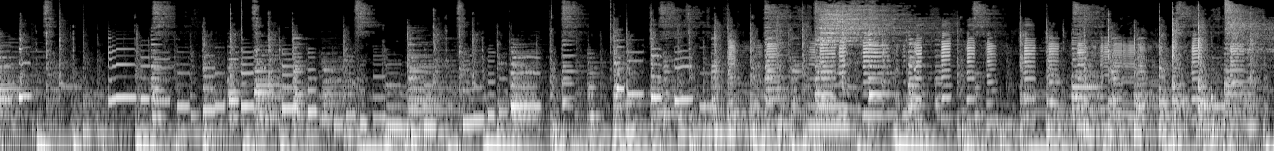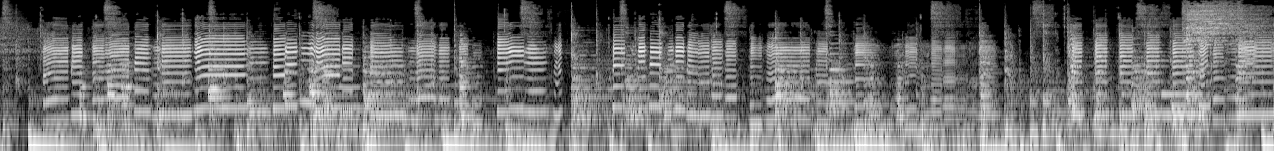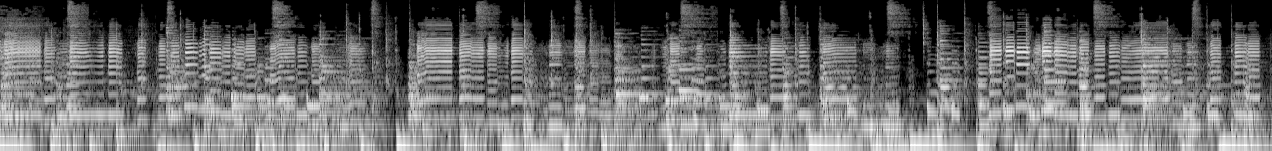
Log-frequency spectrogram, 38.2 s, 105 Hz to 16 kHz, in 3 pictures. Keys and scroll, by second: 1.7 p, 3.1 1, 3.4 5, 3.8 Return, 4.7 space, 7.8 f, 8.8 5, 9.1 Return, 9.9 p, 11.8 space, 14.1 r, 16.7 space, 23.1 l, 28.0 space, 28.8 m, 30.3 Up, 31.7 l, 36.1 space.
